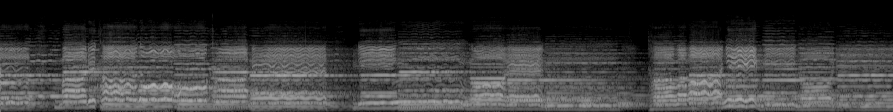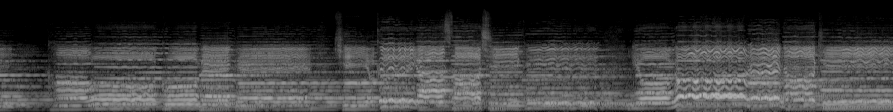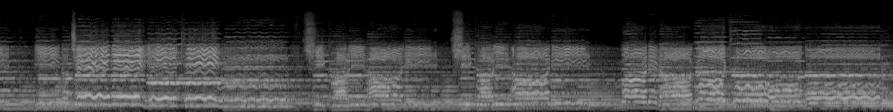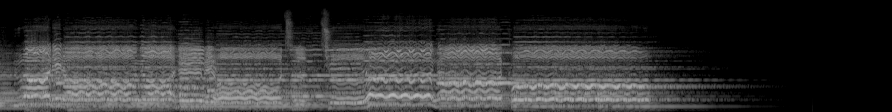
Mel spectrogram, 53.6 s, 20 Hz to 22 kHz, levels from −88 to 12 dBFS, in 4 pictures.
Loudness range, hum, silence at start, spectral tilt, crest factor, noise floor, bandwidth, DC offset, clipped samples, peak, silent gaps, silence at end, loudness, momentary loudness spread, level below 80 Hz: 6 LU; none; 0 s; -4 dB/octave; 16 dB; -85 dBFS; 13 kHz; under 0.1%; under 0.1%; -10 dBFS; none; 2.95 s; -26 LUFS; 11 LU; -70 dBFS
